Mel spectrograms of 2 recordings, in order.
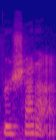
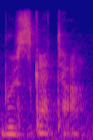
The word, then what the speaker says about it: bruschetta: Actually, fun fact, our caterer informed me that bruschetta is not pronounced bruschetta. If you want to pronounce it correctly and sound sophisticated and like a person who eats bruschetta, you call it bruschetta.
